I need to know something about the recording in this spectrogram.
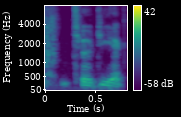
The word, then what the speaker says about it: Tudyk: Oliver Platt or Alan Tudyk? Oliver Platt, I don't know. I'm not a big fan of Oliver Platt. I can handle him. Don't like Alan Tudyk or however that's pronounced. Well, it's Tudyk.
